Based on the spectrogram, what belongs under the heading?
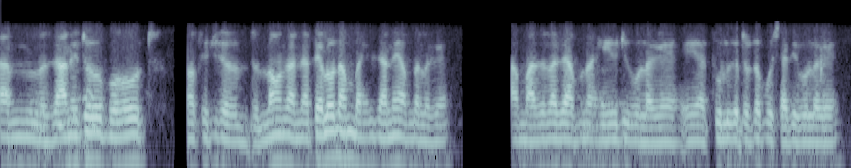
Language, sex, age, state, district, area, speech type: Assamese, male, 45-60, Assam, Nagaon, rural, conversation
